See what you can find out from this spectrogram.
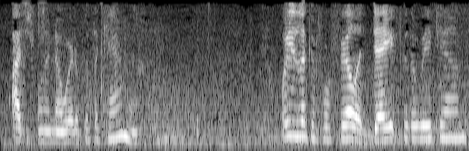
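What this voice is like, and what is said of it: Mild South Carolina accent. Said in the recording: “Gaffney, South Carolina, where the accent is very thick ... she asked me if she could use her something like her real accent ... here she's got a bit of that Gaffney, South Carolina”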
